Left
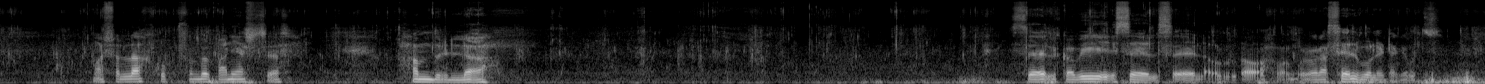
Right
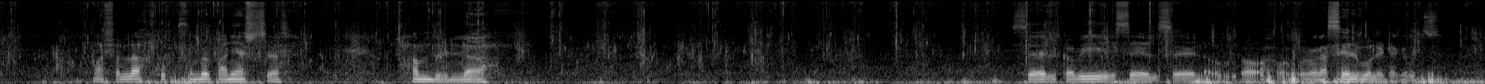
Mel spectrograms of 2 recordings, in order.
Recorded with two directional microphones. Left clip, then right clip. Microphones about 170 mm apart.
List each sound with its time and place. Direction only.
0.9 s speech: 10° right (ahead or behind)
1.5 s speech: 15° left (ahead or behind)
2.0 s speech: 5° right (ahead or behind)
2.2 s speech: 35° right (ahead or behind)
4.0 s speech: 10° right (ahead or behind)
10.2 s speech: 5° right (ahead or behind)
13.1 s speech: 20° right (ahead or behind)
